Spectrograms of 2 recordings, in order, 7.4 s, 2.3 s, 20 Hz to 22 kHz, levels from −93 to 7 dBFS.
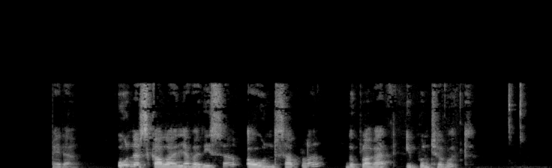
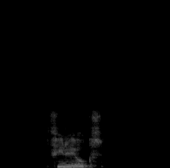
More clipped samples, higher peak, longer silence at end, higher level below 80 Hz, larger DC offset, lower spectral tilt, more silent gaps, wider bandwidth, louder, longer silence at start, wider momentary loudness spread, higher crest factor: neither; first, -8 dBFS vs -42 dBFS; second, 0.4 s vs 0.9 s; first, -72 dBFS vs under -90 dBFS; neither; about the same, -4 dB/octave vs -5 dB/octave; neither; first, 11.5 kHz vs 8 kHz; first, -26 LUFS vs -53 LUFS; about the same, 0.7 s vs 0.65 s; first, 20 LU vs 13 LU; about the same, 20 dB vs 16 dB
